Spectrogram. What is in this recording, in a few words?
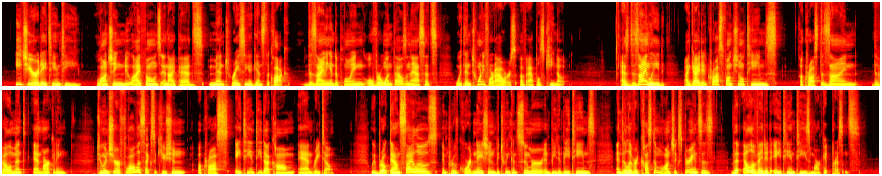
voicetrack; attiphone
